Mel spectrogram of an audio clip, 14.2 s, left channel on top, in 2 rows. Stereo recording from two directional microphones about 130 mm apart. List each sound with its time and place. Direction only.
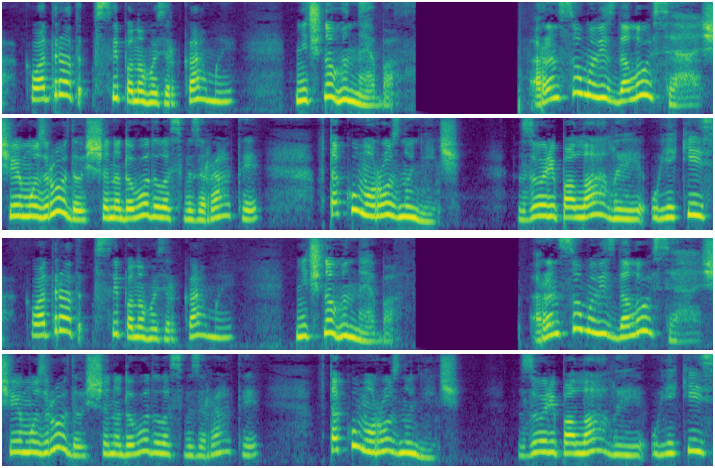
0.0 s speech: 50° left (ahead or behind)
5.3 s a woman's voice: 35° left (ahead or behind)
